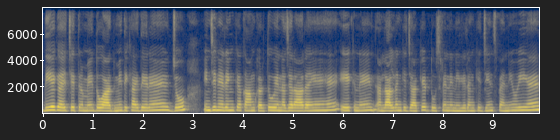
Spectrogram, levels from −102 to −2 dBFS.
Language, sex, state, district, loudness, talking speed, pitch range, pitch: Hindi, female, Bihar, Vaishali, -19 LUFS, 225 wpm, 215-235 Hz, 225 Hz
